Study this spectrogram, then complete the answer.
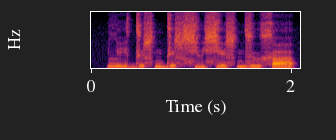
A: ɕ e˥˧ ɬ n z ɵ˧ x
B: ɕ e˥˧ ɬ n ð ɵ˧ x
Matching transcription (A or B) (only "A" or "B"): A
